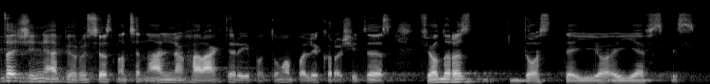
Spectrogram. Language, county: Lithuanian, Vilnius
